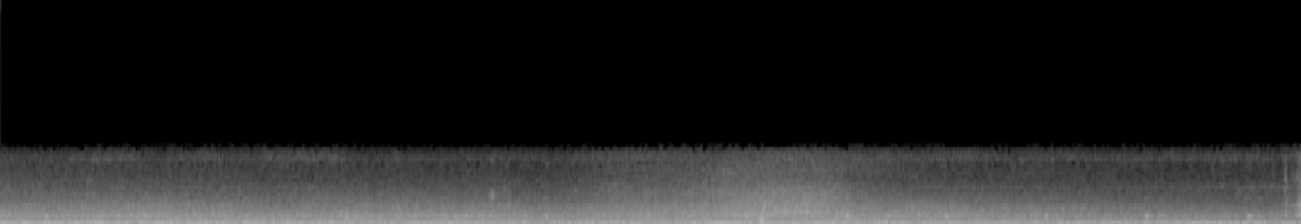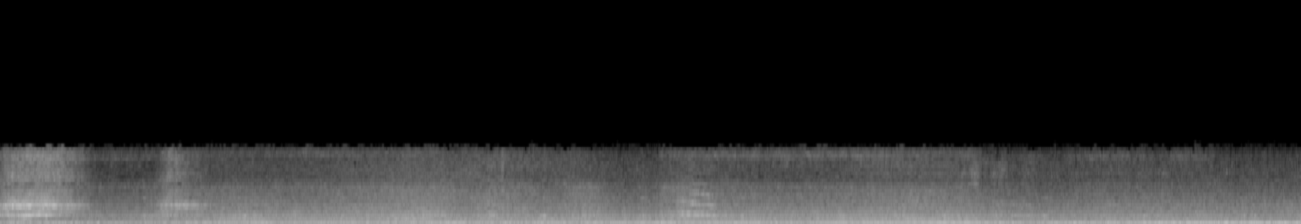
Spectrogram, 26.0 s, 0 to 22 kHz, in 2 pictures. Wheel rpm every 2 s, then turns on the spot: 0, 0, 0, 0, 0, 0, 40, 10, 0, 0, 0, 0, 0.
none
